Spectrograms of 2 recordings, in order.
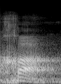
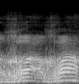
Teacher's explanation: yang satu ditekan nafas yang satu tidak ditekan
